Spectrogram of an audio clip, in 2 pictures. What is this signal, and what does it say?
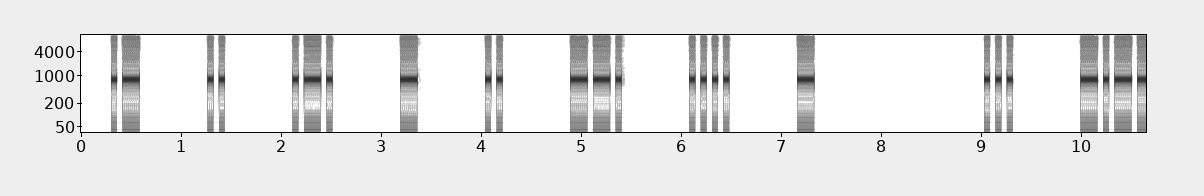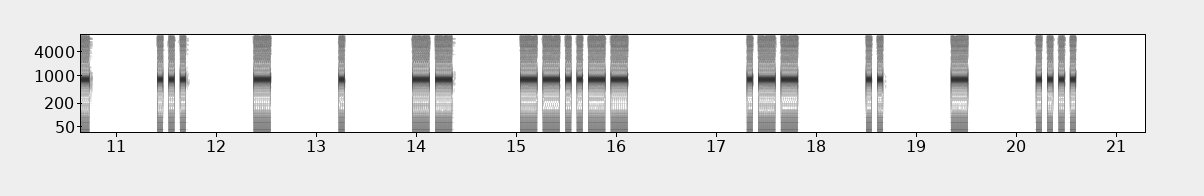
Morse code, heard as a keyed tone, about 21 wpm, spaced as for 10 wpm, 800 Hz. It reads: AIRTIGHT SYSTEM, WITH
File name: Quotes Spaced / Quotes Spaced-mp3s / Airtight sp @20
